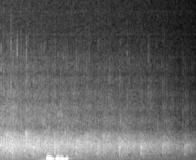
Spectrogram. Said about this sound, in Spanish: Si recibieron algo de Dios hoy, ¿qué tal si le damos un aplauso a Él? Gracias, Dios. Gracias.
